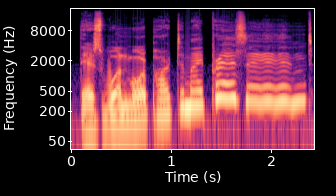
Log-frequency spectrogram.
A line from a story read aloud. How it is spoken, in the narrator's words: Lydia said excitedly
